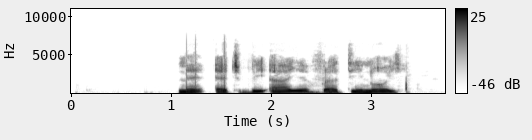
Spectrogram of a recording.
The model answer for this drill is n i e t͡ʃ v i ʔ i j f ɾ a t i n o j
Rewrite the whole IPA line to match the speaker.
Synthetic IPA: n e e t͡ʃ v i ʔ a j f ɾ a t i n o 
